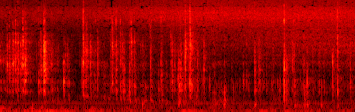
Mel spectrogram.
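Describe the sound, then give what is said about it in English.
A fizzing mixture of lemon and sugar being stirred, with a dense, irregular crackle of tiny pops and light clicking taps, fairly quiet and steady throughout, with no one speaking. “Okay, now I'm going to stir all that together.”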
